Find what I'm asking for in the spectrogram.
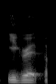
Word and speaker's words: Ygritte: Was Ygritte Mance's, what's the correct pronunciation of Ygritte? – Ygritte's fine. – Ygritte, okay.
